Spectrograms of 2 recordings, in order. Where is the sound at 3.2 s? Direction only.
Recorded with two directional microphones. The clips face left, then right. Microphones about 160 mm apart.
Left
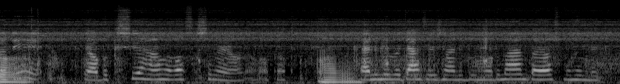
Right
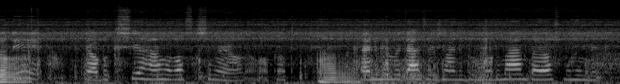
10° left (ahead or behind).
